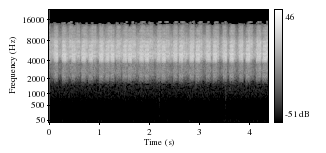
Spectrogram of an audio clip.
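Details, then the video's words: Midsummer cicadas in a pine forest in Greece sing a loud, shrill buzz broken into rhythmic pulses, about three per second, throbbing evenly throughout. "Cicadas singing in midsummer - Nature sounds from the Greek fauna - Sounds of cicadas"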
